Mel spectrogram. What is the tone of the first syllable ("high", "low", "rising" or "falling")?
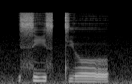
high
